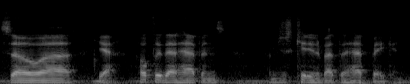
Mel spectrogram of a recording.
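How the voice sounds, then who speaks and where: A man's voice: sits low, little pitch movement, a little fast, slight background noise. A man co-hosting a livestreamed TV review, joking around and swearing freely. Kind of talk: casual chat.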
